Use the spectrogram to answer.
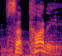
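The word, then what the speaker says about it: satori: excuse my Japanese, but it's called sati. I'd love to say that satari s a t o r i and it means instant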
